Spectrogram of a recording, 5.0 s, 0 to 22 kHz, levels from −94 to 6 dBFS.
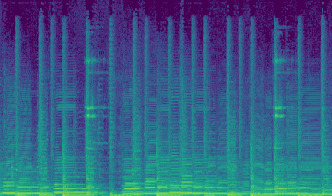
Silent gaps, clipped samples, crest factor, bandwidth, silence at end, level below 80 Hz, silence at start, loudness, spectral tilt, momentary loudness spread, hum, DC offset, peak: none; under 0.1%; 14 dB; over 20 kHz; 0 s; -26 dBFS; 0 s; -16 LUFS; -5.5 dB/octave; 3 LU; none; under 0.1%; 0 dBFS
